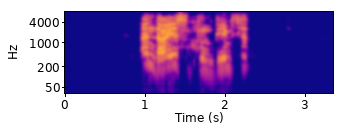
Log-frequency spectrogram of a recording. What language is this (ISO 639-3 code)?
kab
